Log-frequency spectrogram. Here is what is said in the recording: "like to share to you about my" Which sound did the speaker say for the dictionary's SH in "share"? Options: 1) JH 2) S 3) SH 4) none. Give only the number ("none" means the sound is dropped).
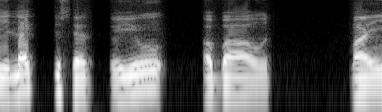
2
